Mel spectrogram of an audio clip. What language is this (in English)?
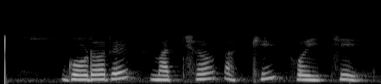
Odia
